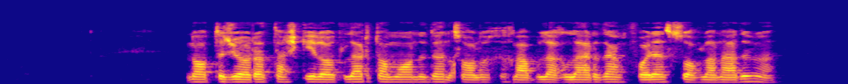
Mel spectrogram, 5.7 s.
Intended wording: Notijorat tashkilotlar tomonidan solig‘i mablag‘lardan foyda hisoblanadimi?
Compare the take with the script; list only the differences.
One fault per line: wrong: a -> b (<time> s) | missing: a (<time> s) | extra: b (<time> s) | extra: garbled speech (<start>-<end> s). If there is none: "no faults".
no faults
